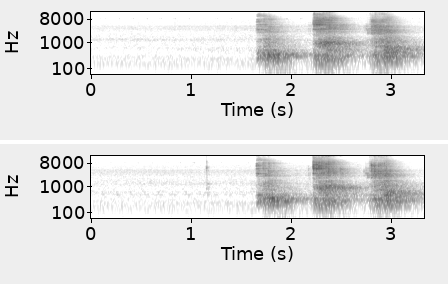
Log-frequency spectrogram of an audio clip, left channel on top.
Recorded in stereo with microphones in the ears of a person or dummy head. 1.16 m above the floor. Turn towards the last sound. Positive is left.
turn(degrees=-25)  # may be behind; listen again after turning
